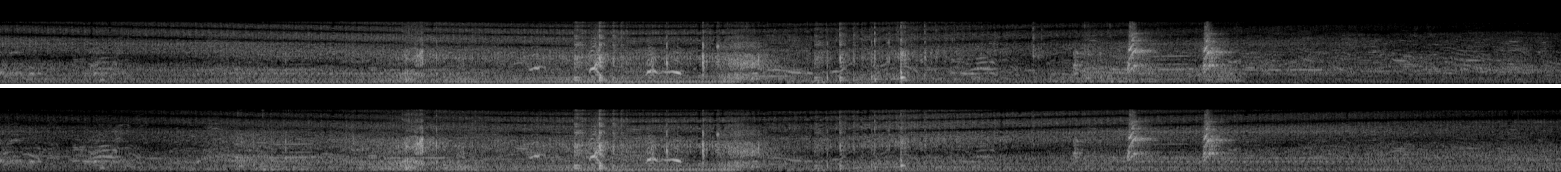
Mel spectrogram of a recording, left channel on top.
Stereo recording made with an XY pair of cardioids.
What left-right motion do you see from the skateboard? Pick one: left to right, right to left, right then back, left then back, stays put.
right to left.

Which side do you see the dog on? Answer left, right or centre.
centre.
